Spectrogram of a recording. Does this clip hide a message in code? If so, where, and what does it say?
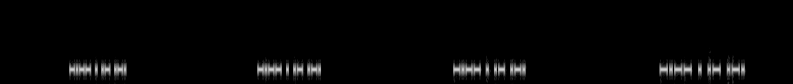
Yes: Morse code from 0.7 to 7.4 s, heard as a keyed tone, about 66 wpm, 700 Hz. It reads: YEAR YEAR YEAR YEAR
